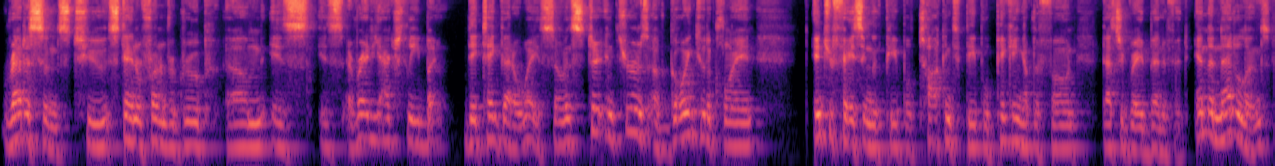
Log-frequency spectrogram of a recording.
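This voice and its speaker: A man with a somewhat high voice talks through his ideas as an interview guest. He restarts his sentences and repeats words as he thinks aloud. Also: a little fast. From Canada. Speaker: interview guest, cross-cultural coach. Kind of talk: conversational interview.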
